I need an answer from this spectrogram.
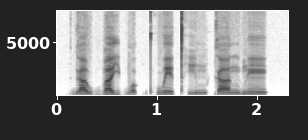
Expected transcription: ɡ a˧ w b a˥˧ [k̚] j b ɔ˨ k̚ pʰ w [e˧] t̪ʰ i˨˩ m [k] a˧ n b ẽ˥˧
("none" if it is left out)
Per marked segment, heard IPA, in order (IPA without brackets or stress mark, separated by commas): none, e˥˧, k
